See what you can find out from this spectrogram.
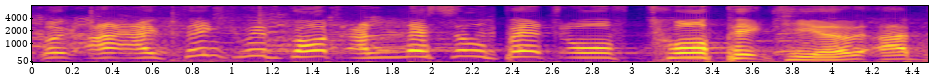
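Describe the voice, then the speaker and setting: Flustered, stammering, high-pitched TV executive. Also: male voice, very animated, a little slow, slight background noise, full character voice. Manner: stammering, repeating words, falsely reassuring. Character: flustered, nervous TV executive placating his stars. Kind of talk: comedy drama acting.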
